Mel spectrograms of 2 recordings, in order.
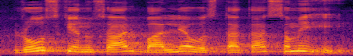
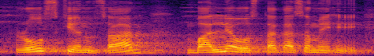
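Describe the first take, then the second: Both takes have the same delivery.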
